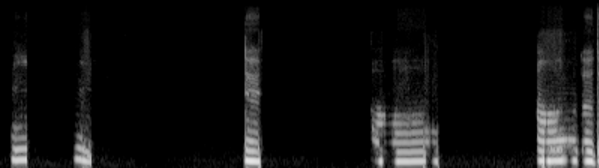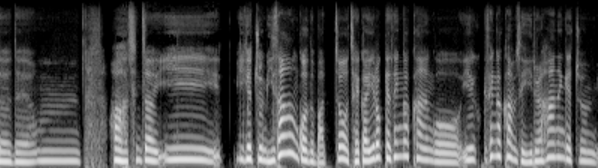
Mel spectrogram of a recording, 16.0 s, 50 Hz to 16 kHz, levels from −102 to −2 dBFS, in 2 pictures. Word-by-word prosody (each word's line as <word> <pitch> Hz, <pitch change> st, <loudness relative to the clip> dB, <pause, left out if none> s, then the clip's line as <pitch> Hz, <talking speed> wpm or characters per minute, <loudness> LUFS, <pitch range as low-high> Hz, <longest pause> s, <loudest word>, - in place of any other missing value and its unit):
음. 235 Hz, 0 st, -3 dB, 0.7 s
음. 225 Hz, -4 st, -4 dB, 2.1 s
네. 215 Hz, -2 st, +3 dB, 1.5 s
아. 205 Hz, 0 st, -7 dB, 1.3 s
아. 220 Hz, -, -1 dB, 0.7 s
네네네. 195 Hz, -2 st, 0 dB
음. 215 Hz, 0 st, -3 dB, 0.4 s
아 230 Hz, -4 st, +5 dB
진짜 235 Hz, +1 st, +1 dB
이 245 Hz, 0 st, +1 dB, 0.2 s
이게 255 Hz, 0 st, +3 dB
좀 245 Hz, -3 st, +2 dB
이상한 355 Hz, -, +4 dB
거는 225 Hz, -6 st, +3 dB
맞죠? 210 Hz, +9 st, 0 dB
제가 210 Hz, +1 st, +3 dB
이렇게 275 Hz, +3 st, +3 dB
생각하는 275 Hz, -5 st, -2 dB
거, 195 Hz, -3 st, 0 dB
이렇게 240 Hz, -1 st, -2 dB
생각하면서 305 Hz, -8 st, 0 dB
일을 205 Hz, +3 st, +1 dB
하는 295 Hz, +5 st, -1 dB
게 245 Hz, -3 st, 0 dB
좀 210 Hz, -4 st, -5 dB
225 Hz, 175 characters per minute, -22 LUFS, 205-250 Hz, 2.1 s, 아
